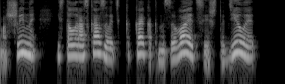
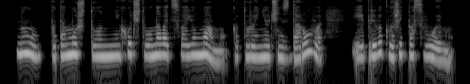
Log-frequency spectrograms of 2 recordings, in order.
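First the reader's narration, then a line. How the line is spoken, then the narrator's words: Calm reply. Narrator (Russian): спокойно ответила Надя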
